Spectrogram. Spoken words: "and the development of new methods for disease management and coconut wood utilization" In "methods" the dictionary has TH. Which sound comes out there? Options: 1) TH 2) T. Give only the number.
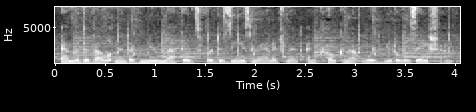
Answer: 1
